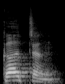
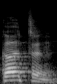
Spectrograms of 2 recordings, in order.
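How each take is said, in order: The two takes are said the same way.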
